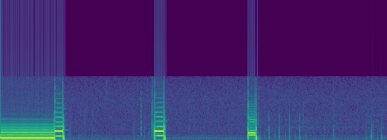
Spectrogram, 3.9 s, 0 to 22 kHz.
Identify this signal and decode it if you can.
DTMF, heard as telephone touch tones, tones of about 90 ms. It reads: 3 6 7
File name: phonetrips / PrinceWmCoVA5HQ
